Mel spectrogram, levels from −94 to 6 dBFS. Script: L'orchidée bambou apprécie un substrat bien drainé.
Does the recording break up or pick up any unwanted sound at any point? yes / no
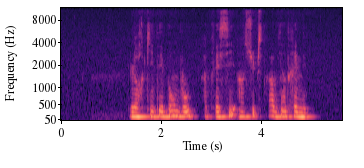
no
